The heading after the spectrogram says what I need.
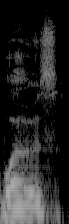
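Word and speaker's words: VVOES: Elijah in a band called wo um which is spelled v v o e s you could find unspell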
